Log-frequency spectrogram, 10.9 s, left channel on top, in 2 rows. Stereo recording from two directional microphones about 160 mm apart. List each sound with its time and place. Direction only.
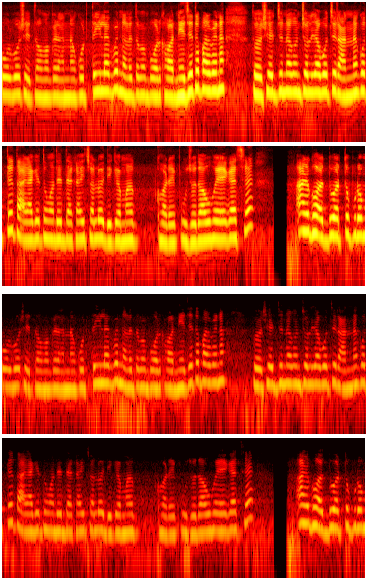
0.2 s speech: 40° left (ahead or behind); by 3.3 s 60° left (ahead or behind)
3.8 s speech: 40° left (ahead or behind)
7.8 s speech: 60° left (ahead or behind); by 10.7 s 35° left (ahead or behind)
